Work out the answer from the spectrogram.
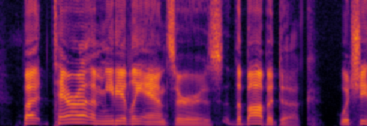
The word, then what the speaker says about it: Babadook: you guys see the babadook yeah I know it has to rhyme with book yeah that's kind of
